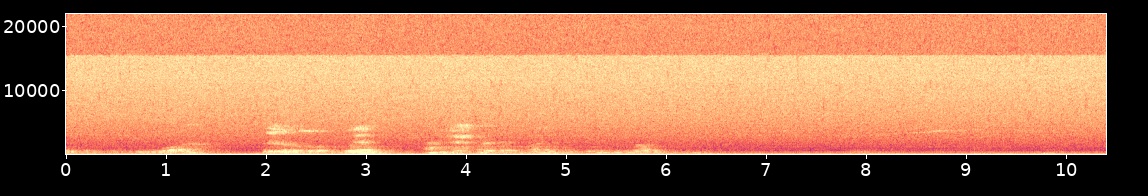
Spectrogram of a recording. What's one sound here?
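A crowd murmurs faintly through a television speaker.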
